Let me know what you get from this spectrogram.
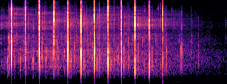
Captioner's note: audience applauds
